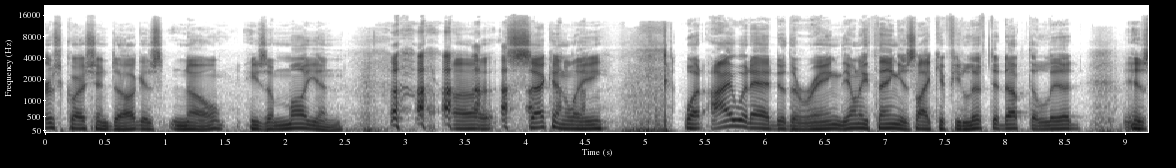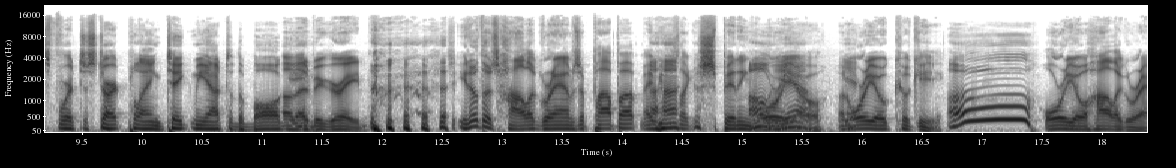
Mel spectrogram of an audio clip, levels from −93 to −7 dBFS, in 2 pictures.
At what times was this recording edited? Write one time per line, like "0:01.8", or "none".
0:12.6

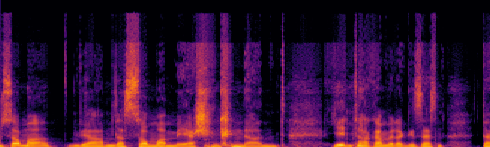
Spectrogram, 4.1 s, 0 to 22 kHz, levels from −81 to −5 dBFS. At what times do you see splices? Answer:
none

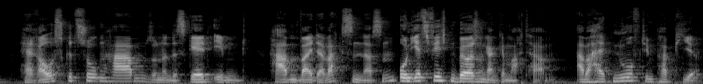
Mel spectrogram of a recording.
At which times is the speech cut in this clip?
0:05.7

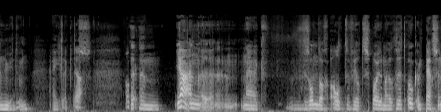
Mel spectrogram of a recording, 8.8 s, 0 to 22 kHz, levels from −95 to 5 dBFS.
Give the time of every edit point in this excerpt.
none

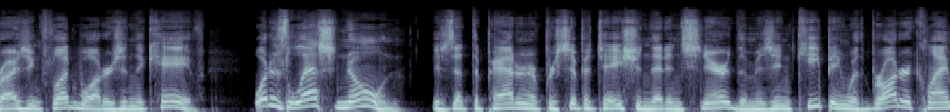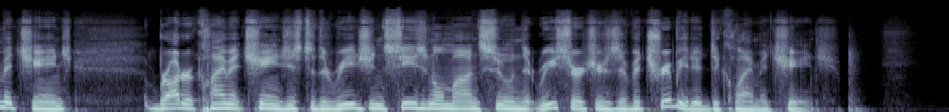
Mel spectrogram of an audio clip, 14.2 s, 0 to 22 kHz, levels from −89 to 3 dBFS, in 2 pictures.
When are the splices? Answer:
0:08.2

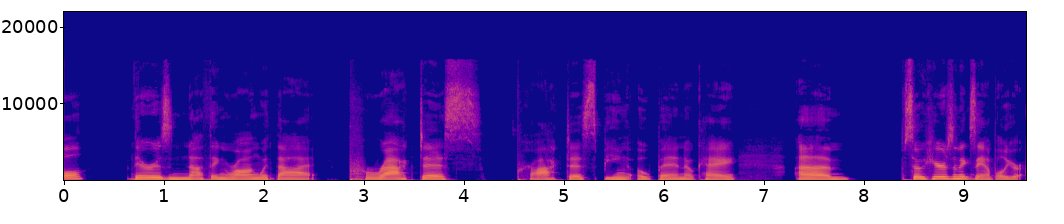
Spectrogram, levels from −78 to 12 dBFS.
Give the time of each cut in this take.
0:04.5

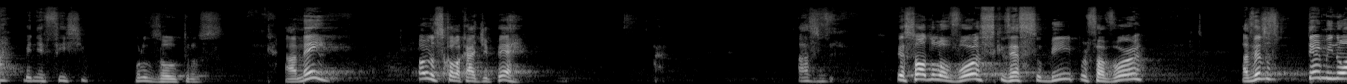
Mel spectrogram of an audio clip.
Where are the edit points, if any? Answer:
0:02.8

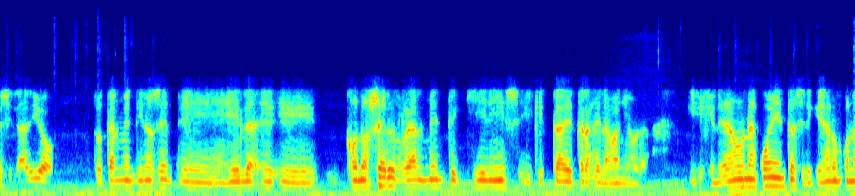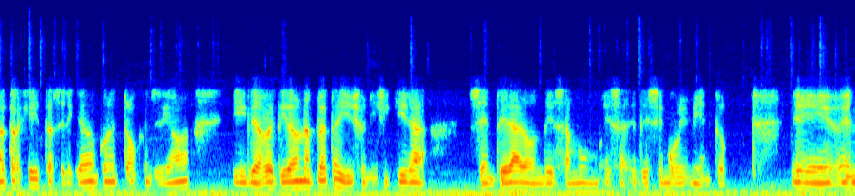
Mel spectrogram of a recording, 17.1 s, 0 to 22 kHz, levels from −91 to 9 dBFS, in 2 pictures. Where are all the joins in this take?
0:01.7
0:06.9

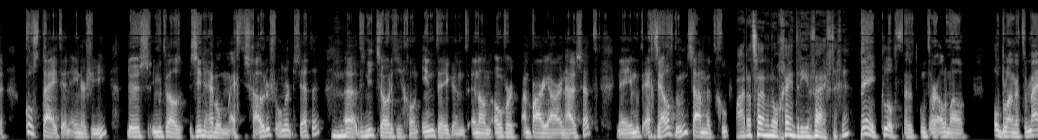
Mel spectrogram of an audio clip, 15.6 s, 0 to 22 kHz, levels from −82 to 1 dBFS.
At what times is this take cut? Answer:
0:10.9
0:13.5

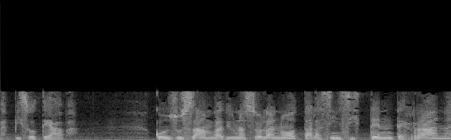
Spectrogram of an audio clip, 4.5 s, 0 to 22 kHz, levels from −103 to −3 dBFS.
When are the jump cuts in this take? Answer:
none

